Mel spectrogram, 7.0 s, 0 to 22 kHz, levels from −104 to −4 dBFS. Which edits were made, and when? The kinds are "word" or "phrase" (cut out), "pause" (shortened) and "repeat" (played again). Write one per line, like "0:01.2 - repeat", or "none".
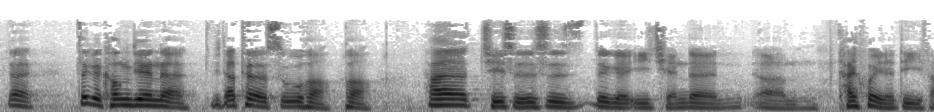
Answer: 0:01.5 - pause
0:02.6 - repeat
